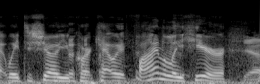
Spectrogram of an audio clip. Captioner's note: laughs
